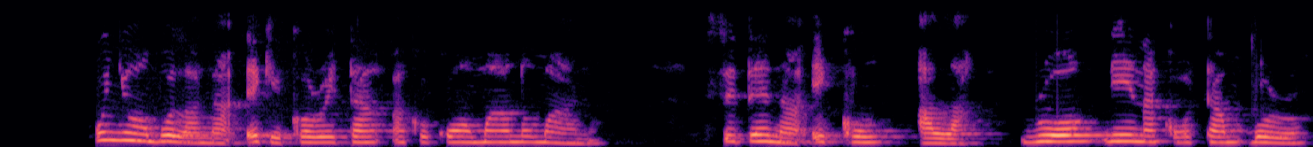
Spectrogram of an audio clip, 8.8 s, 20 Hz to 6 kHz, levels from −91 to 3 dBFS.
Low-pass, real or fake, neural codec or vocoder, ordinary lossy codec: 5.4 kHz; real; none; none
